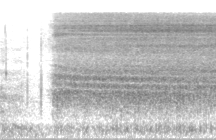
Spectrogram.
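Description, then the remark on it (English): A beach ball being inflated by mouth: a couple of soft puffs, then a strong, steady airy hiss of rushing breath that holds on without a break, with no talking. “So He starts breathing His life into creation.”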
